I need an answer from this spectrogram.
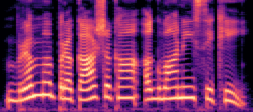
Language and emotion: Sindhi, neutral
